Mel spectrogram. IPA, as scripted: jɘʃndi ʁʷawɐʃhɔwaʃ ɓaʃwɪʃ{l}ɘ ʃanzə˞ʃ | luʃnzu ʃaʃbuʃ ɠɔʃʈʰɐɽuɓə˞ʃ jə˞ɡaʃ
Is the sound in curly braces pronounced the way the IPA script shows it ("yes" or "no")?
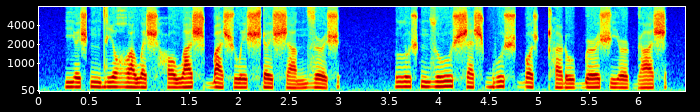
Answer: no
